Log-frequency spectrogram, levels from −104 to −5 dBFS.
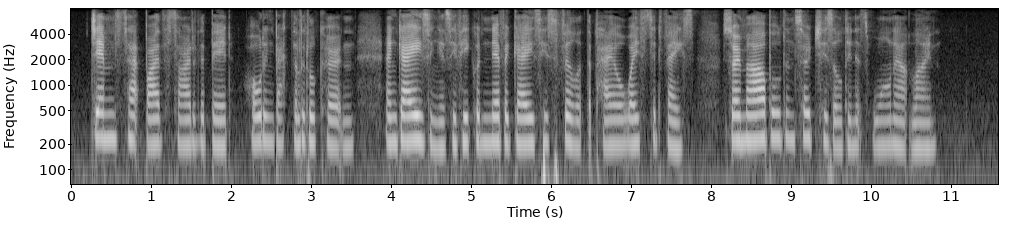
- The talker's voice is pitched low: No, high, 205 Hz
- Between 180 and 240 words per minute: Yes, average, 190 wpm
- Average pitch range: No, narrow, 2.0 semitones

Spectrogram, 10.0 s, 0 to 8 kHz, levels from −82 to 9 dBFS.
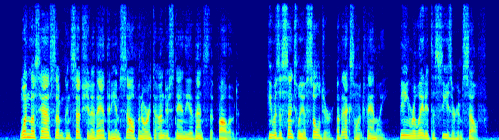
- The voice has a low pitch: Yes, low, 130 Hz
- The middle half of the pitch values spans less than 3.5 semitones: No, average, 4.1 semitones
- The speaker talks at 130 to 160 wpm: No, average, 175 wpm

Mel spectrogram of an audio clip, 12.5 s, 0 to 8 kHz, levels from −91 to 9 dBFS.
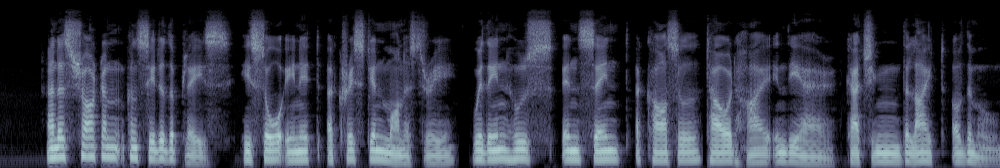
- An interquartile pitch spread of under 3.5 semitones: No, average, 3.9 semitones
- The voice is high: No, very low, 95 Hz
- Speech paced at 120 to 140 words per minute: Yes, slow, 135 wpm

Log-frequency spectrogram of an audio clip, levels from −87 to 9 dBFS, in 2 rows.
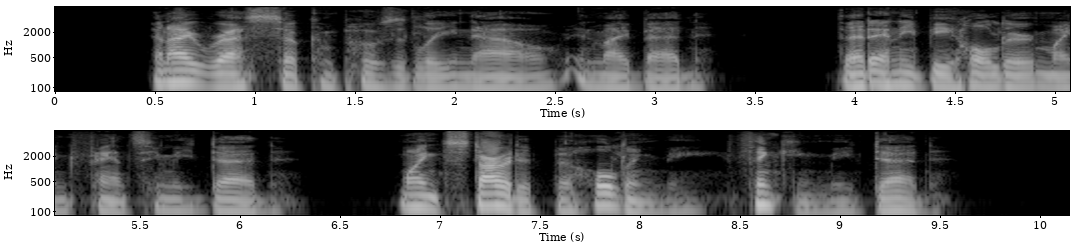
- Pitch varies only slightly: Yes, narrow, 2.2 semitones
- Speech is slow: Yes, slow, 110 wpm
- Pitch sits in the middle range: No, very low, 95 Hz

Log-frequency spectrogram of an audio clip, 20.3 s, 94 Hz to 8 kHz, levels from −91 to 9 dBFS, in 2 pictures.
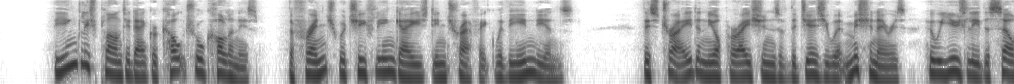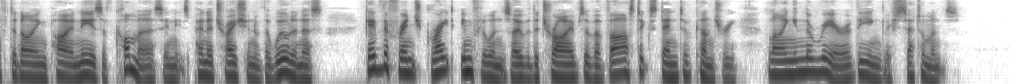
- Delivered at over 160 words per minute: Yes, average, 180 wpm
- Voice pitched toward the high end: No, medium, 145 Hz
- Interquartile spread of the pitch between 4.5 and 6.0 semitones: No, average, 4.0 semitones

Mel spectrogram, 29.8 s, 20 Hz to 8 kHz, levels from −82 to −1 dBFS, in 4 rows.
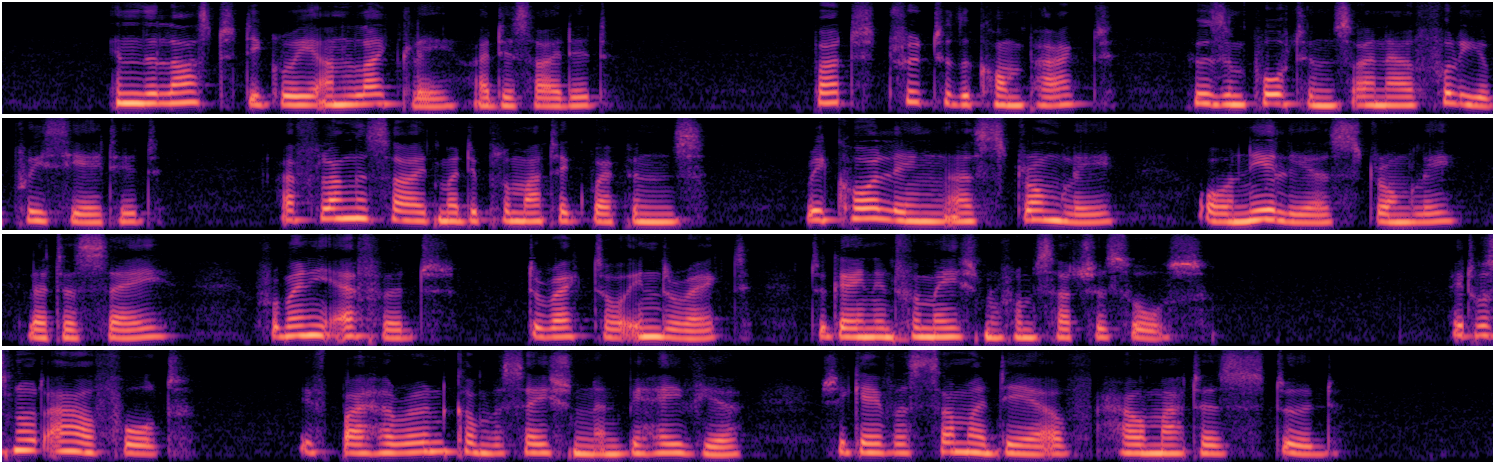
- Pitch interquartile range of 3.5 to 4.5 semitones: No, average, 2.8 semitones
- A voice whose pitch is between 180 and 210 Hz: Yes, medium, 185 Hz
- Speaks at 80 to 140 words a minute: Yes, slow, 135 wpm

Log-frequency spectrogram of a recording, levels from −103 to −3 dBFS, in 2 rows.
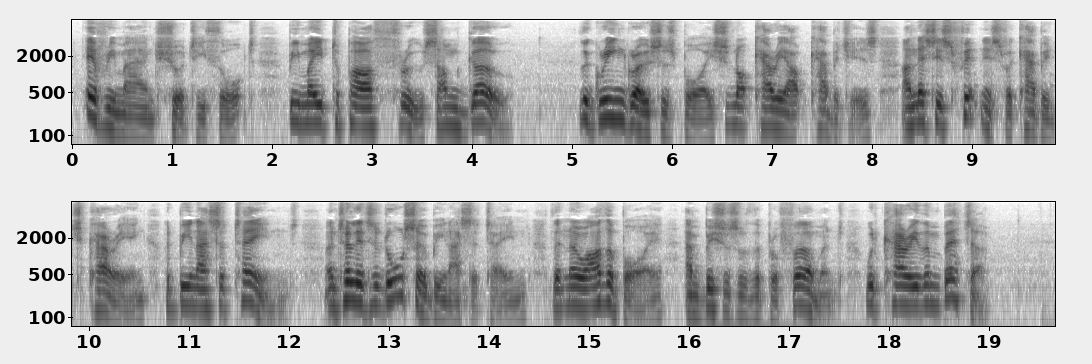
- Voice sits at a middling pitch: Yes, medium, 155 Hz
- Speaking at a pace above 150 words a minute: No, average, 145 wpm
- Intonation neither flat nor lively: Yes, average, 4.9 semitones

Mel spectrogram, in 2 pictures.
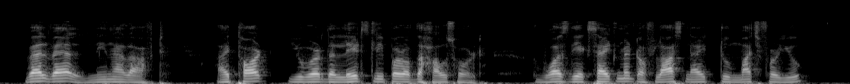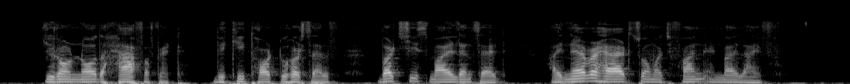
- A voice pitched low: Yes, low, 115 Hz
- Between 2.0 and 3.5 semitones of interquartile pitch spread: Yes, average, 2.8 semitones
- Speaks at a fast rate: No, average, 175 wpm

